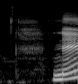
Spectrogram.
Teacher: न का उच्चारण स्थान है दंत प्लस नासिका।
